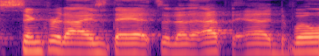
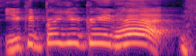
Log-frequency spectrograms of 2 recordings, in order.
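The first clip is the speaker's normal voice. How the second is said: lightly voiced drunken suggestion, higher; a hint of a tipsy invitation; imitating drunk rambling; 11 semitones higher than usual. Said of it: "Will Ferrell drunkenly talking about streaking".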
